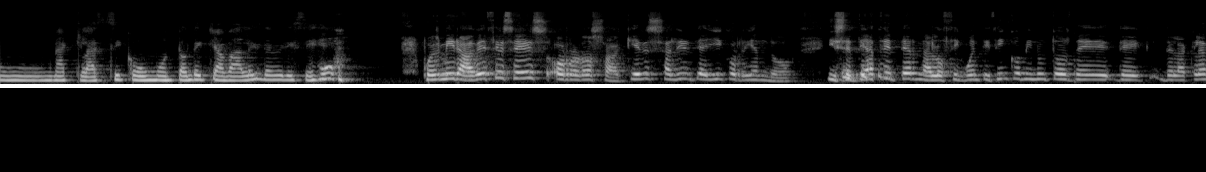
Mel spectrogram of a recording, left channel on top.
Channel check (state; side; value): silent; right; digital silence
